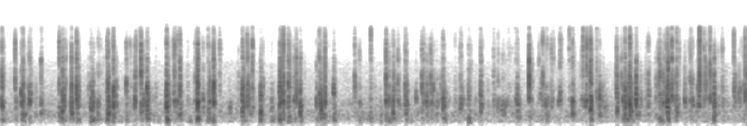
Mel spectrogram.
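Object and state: Plastic cookie package.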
